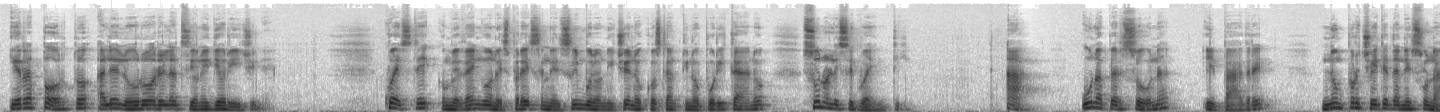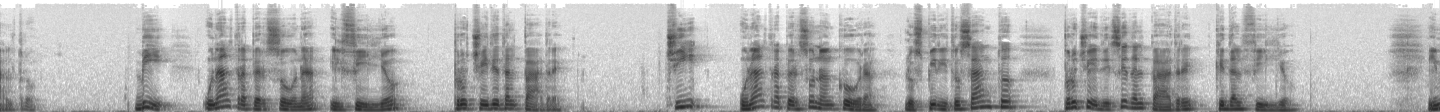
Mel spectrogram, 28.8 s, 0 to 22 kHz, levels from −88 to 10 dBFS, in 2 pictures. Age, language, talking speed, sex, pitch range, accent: 40-59, Italian, 105 wpm, male, 105-140 Hz, native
